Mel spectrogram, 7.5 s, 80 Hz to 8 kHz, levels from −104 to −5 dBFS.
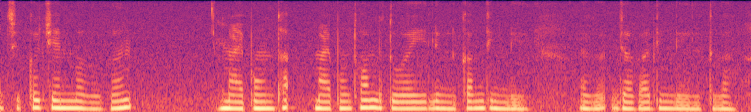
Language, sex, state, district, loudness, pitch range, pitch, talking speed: Wancho, female, Arunachal Pradesh, Longding, -15 LUFS, 175-185 Hz, 180 Hz, 120 wpm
